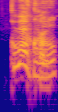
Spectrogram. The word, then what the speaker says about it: Cuoco: the lady from the Big Bang Theory, Kaylee Cuoco? Is that what you say? Cuoco, yeah.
